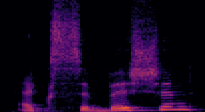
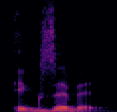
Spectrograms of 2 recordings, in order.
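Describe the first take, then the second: First: Exhibition said ek-suh-BI-shun with ks. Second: Exhibit said ig-ZI-bit with a voiced gz. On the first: Coach contrasts Exhibition with ks. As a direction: hit the ks in Exhibition. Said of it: "Exhibition from the previous list has a X sound". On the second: Coach contrasts exhibit with gz. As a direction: buzz the gz in exhibit. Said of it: "exhibit has a X sound". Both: Shown as a demonstration.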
